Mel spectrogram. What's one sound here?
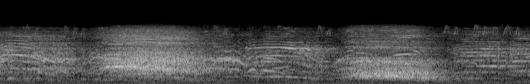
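A crowd cheers loudly in bursts.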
